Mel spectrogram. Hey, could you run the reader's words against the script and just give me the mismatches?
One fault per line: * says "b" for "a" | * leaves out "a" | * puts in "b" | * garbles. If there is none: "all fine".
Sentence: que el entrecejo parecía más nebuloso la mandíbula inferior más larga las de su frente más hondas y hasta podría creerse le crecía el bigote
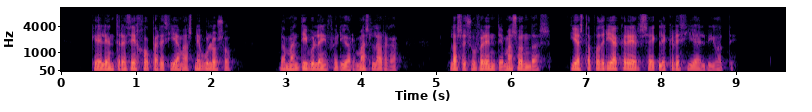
all fine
